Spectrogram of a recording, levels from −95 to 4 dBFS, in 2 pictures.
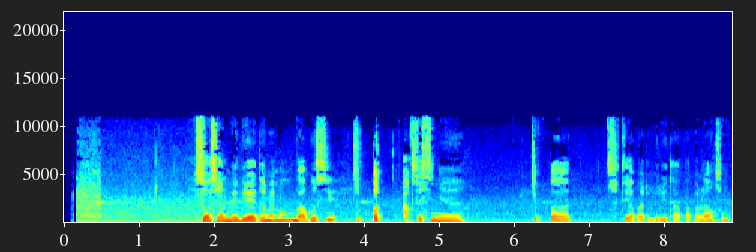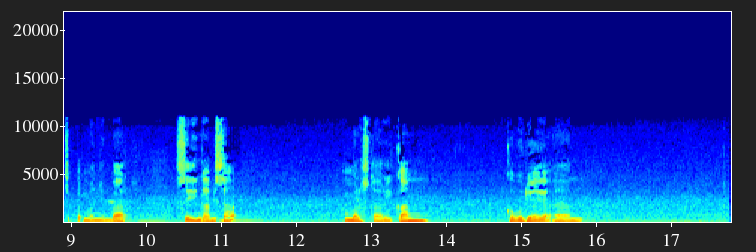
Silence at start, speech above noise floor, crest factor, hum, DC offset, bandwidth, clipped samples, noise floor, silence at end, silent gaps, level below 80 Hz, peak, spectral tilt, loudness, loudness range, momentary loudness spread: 0.15 s; 31 dB; 22 dB; none; under 0.1%; 11.5 kHz; under 0.1%; -53 dBFS; 2 s; none; -66 dBFS; -2 dBFS; -6 dB/octave; -23 LUFS; 8 LU; 21 LU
